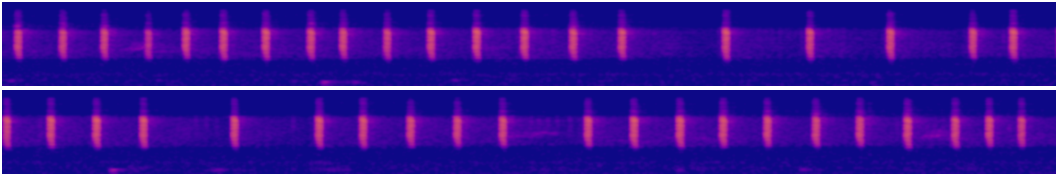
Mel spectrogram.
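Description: Broad-billed Hummingbird giving dry, high ticking chips, about three per second in a steady series with a couple of brief pauses; no other sounds intrude.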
